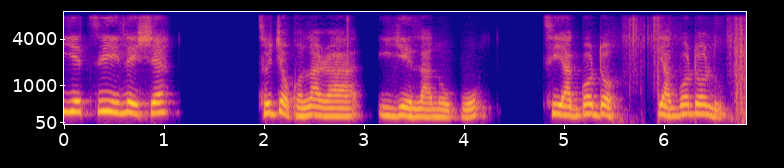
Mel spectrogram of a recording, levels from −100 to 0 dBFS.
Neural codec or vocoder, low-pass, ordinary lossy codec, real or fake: codec, 16 kHz in and 24 kHz out, 1 kbps, XY-Tokenizer; 7.2 kHz; none; fake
